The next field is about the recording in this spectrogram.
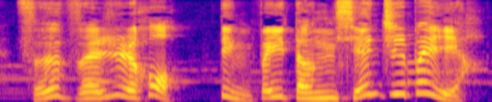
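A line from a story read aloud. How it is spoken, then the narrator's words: Group exclaiming in amazement. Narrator (Chinese): 太守与随从无不惊叹道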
